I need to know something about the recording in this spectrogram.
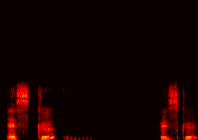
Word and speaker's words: Est-ce que: இதுல அர்த்தம் என்று சொல்லிட்டுல DS ப்ரொனவுன்ஸ் பண்ணக்கூடாது. Ma pauvre Mathilde. Courage. Attends, j'ai une idée. இரு, எனக்கு ஒரு idea. Est-ce que il y a மாதிரி சேர்த்து சொல்லணும்.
